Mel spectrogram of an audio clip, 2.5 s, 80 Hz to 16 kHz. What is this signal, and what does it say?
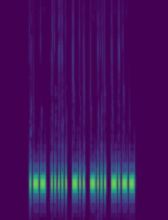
Morse code, heard as a keyed tone, about 44 wpm, 700 Hz. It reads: W5DBY
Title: USA Call Signs - 5 Characters - Repeated 2x - 45wpm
